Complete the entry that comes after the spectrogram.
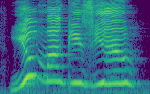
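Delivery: high, loud storybook scolding; hammed-up angry shout; scolding peddler. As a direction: holler it like a cross peddler. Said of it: "shaking his finger at them".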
